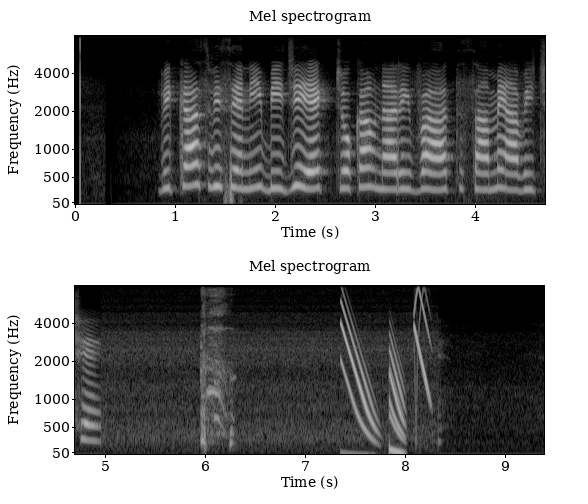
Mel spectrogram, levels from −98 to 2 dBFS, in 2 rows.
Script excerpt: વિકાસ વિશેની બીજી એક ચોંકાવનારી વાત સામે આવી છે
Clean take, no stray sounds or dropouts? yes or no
no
